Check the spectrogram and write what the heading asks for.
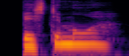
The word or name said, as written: bedstemor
